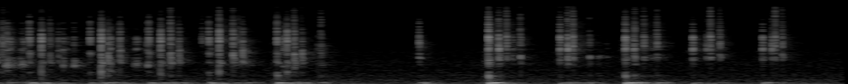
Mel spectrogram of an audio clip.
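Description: Long nails type along the key rows of a white plastic mechanical keyboard, producing irregular bursts of bright clicky keystrokes over a low thock. The typing comes in clustered runs with brief pauses between them.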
